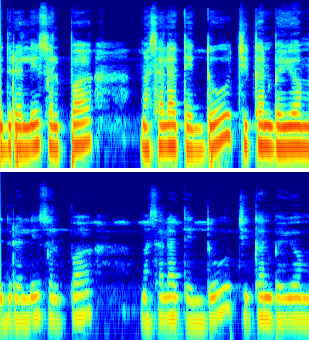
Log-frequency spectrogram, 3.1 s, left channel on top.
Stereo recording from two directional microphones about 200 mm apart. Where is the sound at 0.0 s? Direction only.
45° left (ahead or behind).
